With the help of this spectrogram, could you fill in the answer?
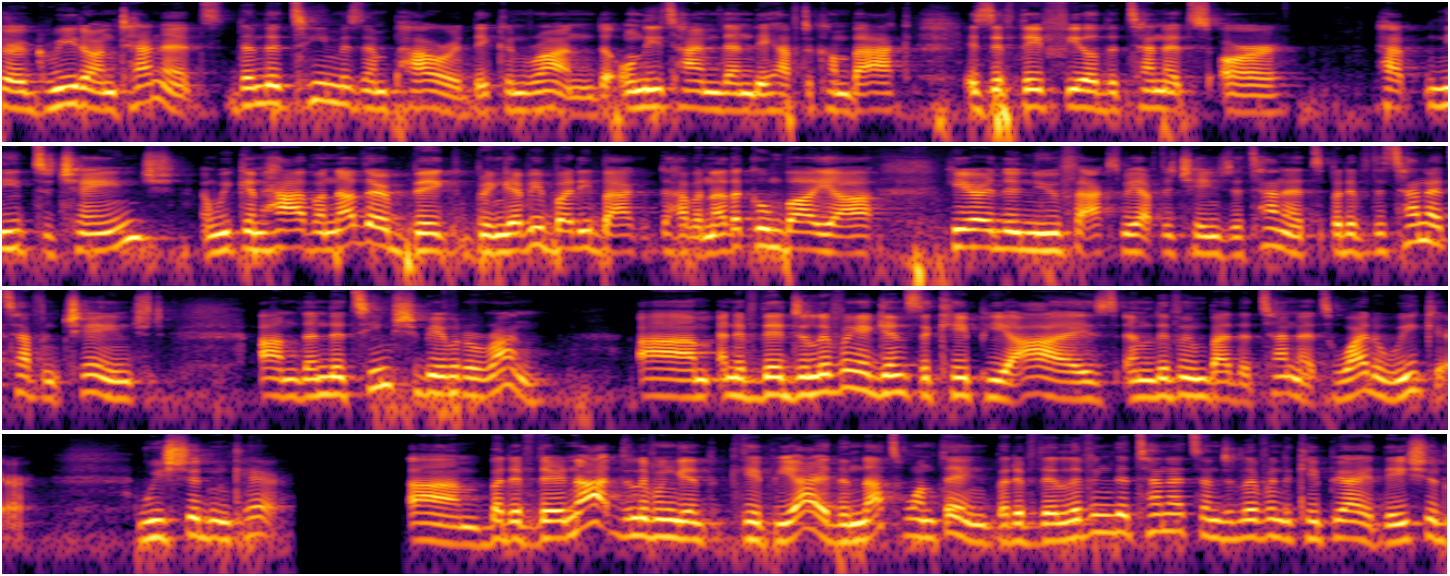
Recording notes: Deloitte University Next Generation Academy. This conversation with these two accomplished marketers was recorded in front of an audience at the 2022 Deloitte University's Next Generation Academy in Westlake, Texas.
